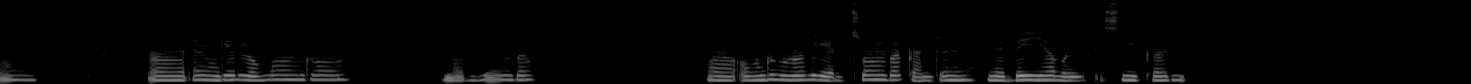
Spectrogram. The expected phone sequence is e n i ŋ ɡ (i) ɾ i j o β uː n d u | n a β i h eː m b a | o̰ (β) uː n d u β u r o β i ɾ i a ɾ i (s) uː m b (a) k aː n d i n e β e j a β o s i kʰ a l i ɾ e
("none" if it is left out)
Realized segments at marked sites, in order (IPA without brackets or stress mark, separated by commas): e, β, t͡s, a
